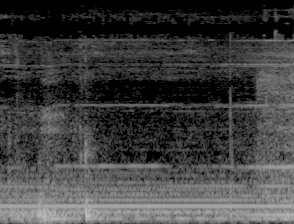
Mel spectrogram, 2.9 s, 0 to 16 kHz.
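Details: Two fuel pumps on PWM speed control via fan control module, dropped to idle duty at about 11 A after 100% duty test: quiet steady electric hum with a constant whine underneath, no surging; normal fuel pump operation.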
